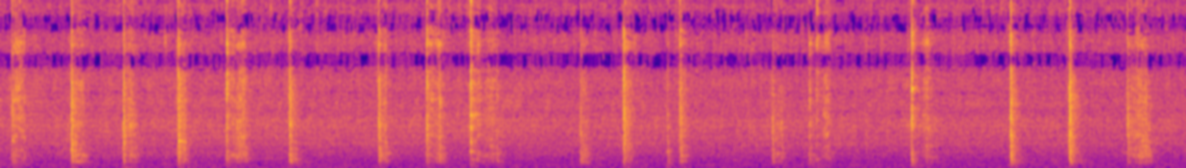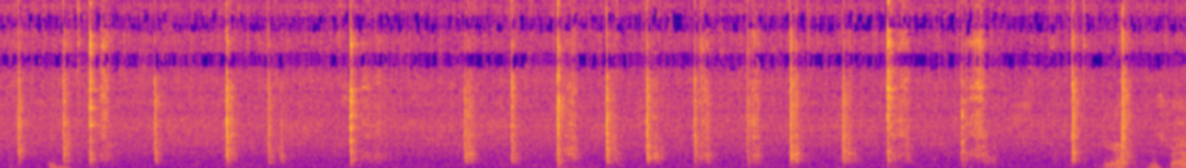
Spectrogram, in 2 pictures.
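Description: Meat and shrimp cooking in a pot for Rotel dip, with steady sizzling under a rapid series of sharp scraping stir clicks from a utensil against the pot, fairly close and continuous with no talk.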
